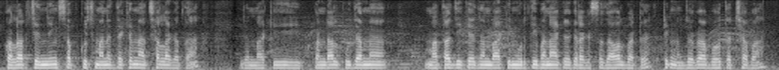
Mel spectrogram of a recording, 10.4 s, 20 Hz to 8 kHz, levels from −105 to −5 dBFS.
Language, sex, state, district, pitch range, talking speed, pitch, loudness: Bhojpuri, male, Bihar, Gopalganj, 125-130 Hz, 165 wpm, 130 Hz, -27 LUFS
